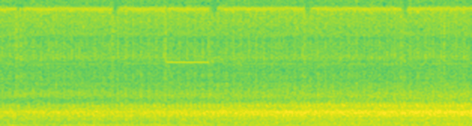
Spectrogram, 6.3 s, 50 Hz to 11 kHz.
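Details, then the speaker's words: Montgomery Ward 36-inch industrial ceiling fan running on speed 1 after stepping down from speed 5: smooth, even quiet whoosh with no ticking, rubbing or wobble; silent bearings, well balanced, normal running. "You can hear silent bearings. Very well balanced."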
